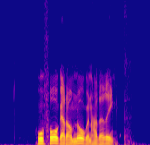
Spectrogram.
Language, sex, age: Swedish, male, 51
